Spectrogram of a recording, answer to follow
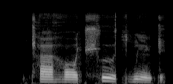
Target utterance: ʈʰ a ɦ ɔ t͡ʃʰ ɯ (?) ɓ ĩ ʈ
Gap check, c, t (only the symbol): t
